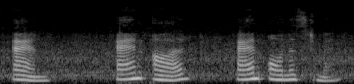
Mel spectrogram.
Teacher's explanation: the word begins with a consonant H, but H is silent and we hear the sound of O. O is a vowel.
